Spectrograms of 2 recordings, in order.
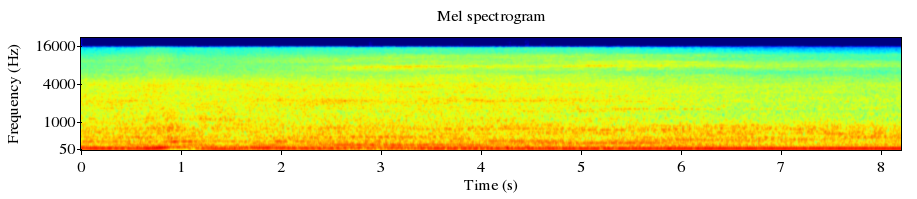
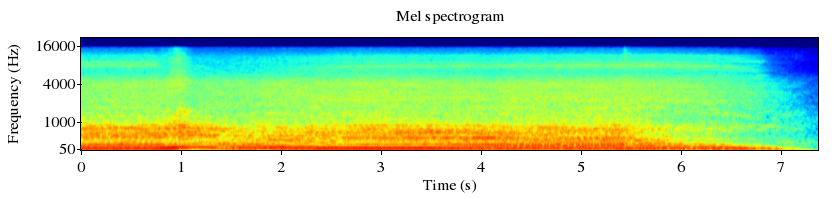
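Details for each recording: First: Turbo 5.3 LS (L33) V8 in an S10 truck, first official start after swap, new NGK plugs: catches, blips up briefly, then settles into a steady, even idle with no knocks or ticks; runs clean. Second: Turbo L33 5.3 LS (323 cubic inch) V8 in Blue Ghost S10, first start: steady fast even V8 idle, no misses, well above normal; high idle from very basic untuned base calibration, needs tuning.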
